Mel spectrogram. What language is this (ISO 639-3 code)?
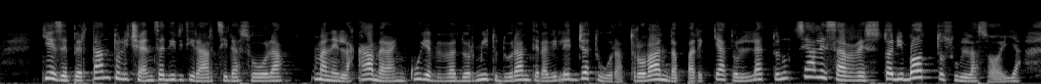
ita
